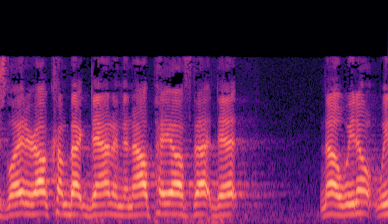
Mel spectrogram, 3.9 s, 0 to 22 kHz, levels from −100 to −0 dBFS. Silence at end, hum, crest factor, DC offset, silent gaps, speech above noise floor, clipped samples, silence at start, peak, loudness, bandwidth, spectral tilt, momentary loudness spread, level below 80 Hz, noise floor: 0 s; none; 16 dB; under 0.1%; none; 38 dB; under 0.1%; 0 s; -6 dBFS; -21 LUFS; 8 kHz; -2.5 dB/octave; 5 LU; -56 dBFS; -59 dBFS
